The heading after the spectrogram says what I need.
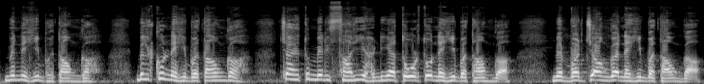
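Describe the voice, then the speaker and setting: A man's voice: high-pitched, lively intonation, normal speed, dark tone, pitched above the performer's own voice. A man voicing a panicky one-eyed male villain held captive, who shrieks and pleads. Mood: defiant panic.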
